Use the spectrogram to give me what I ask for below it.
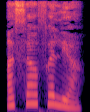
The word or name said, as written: ಅಸಾಫಲ್ಯ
